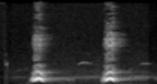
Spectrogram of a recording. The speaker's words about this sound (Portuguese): Sherlock levantou uma orelha. Ela latiu.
